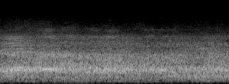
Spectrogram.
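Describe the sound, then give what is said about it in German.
Thousands of people cheer for Ali Khamenei inside the Imam Khomeini Mosque in Tehran, a steady, dense roar of the crowd that holds evenly without pause. “In der Imam Khomeini-Moschee in Teheran jubeln ihm tausende Menschen zu.”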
